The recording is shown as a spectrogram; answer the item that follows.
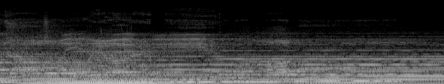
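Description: Church organ playing sustained chords with singing of the opening hymn at Mass, the voices strongest in the first few seconds before the organ chords carry on alone.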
